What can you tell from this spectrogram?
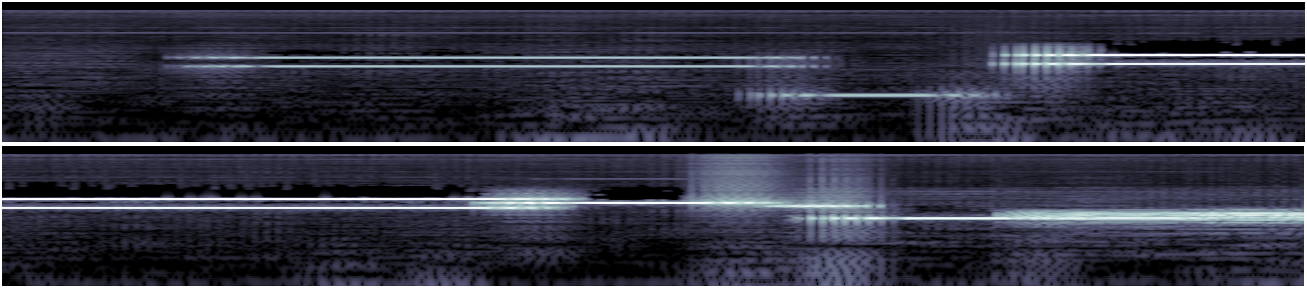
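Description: Dial-up modem connection tones slowed to a tenth of their speed, so each tone is held for seconds. A steady two-note tone runs for about three seconds, then a brief low tone, then a louder two-note tone for about four seconds. Shorter single tones step down in pitch before a wavering tone takes over near the end.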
